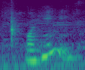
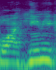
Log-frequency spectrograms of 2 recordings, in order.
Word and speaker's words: Wahine: Wahine.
